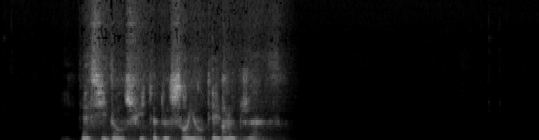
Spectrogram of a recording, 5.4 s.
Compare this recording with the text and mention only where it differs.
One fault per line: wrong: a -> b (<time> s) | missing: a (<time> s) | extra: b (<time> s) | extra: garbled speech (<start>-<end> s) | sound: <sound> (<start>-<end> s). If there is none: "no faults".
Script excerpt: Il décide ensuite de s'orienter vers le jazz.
missing: vers (2.2 s)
